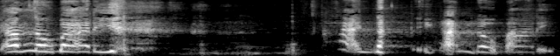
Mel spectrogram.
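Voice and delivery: high, shrinking reply; small timid voice. Retold or imitated. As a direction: make yourself tiny before him. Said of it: "now I'm like".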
